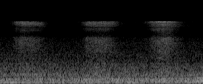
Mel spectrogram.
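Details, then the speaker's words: Voice imitation of a heart murmur in a veterinary cardiovascular examination lesson: three soft, rhythmic airy whooshes, over a low room hum. "el otro es que escuchemos un ruido un sonido de paso de de aire y se va a denominar sopa Entonces vamos a escuchar algo así como"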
